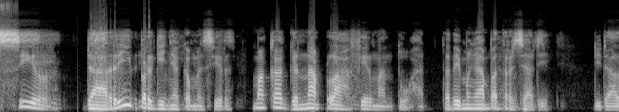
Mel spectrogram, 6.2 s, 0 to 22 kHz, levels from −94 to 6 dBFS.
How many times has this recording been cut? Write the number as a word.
one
